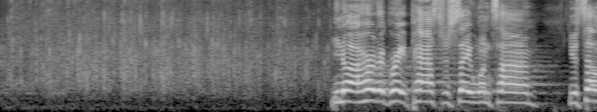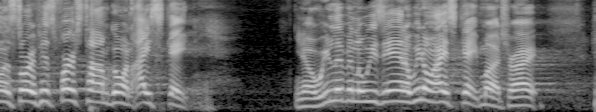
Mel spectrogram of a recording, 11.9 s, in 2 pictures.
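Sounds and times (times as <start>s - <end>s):
audience clapping hands: 0.0s - 3.6s
speech: 3.3s - 8.0s, 8.9s - 11.9s.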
